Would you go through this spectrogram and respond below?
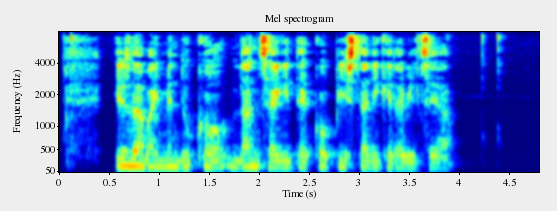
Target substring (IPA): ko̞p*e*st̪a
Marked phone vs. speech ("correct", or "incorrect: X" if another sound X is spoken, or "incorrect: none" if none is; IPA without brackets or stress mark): incorrect: i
